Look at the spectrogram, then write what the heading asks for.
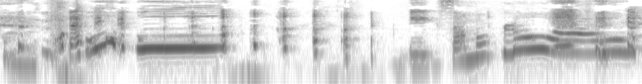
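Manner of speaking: very high, laughing, slow shout; Frozen shopkeeper impression. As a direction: belt it like a cheery shopkeeper. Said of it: "From Frozen".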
